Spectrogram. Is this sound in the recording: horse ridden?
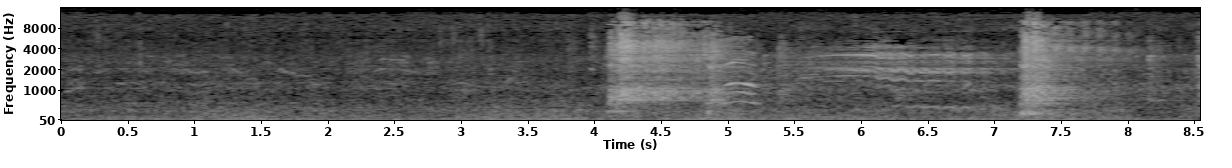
yes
